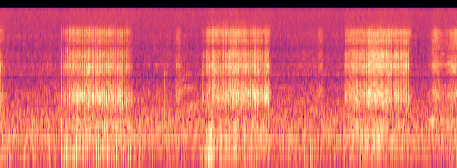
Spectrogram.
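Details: Domestic cat purring: three long, hoarse, rasping bursts of steady rumbling, each lasting over a second, with quieter breathing-like gaps between them in a quiet room.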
